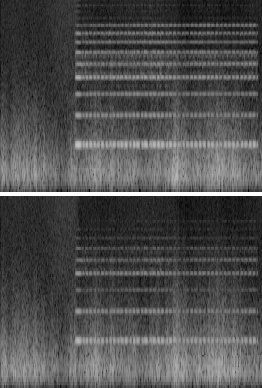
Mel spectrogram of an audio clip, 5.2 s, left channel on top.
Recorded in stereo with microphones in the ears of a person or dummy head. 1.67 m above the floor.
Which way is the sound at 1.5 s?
75° left (ahead or behind).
